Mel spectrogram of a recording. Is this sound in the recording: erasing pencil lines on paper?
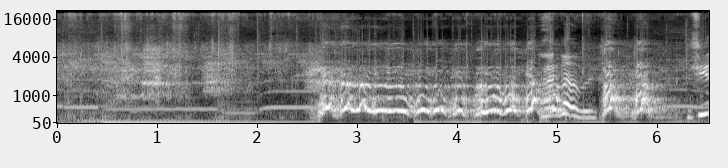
no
